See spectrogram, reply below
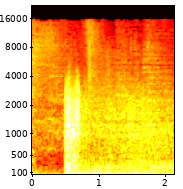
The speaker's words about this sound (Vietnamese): Toàn bộ cơ thể của thiên sư này hóa thành một quả bom linh khí, nổ chấn động một vùng.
